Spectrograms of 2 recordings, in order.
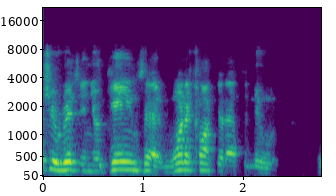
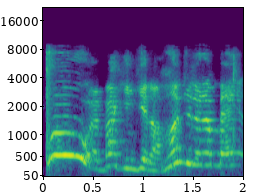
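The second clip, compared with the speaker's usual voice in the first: high, excited gushing as the retold coach; 11 semitones higher, 4 dB louder than usual. Retelling the coach's reaction to hearing about Nick, excited. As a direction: imitate a coach gushing, pitch way up. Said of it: "I got so excited".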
